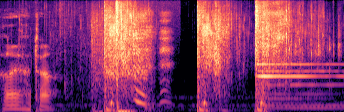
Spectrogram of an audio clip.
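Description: A large creature is struck with heavy blows.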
